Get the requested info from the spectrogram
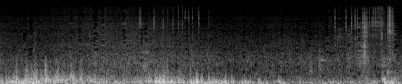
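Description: Wind buffeting the microphone in uneven gusts on an open yacht deck at sea, with a brief rustle near the end.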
